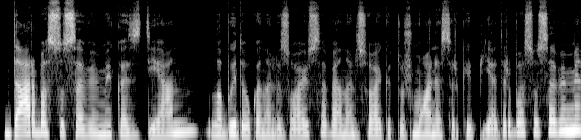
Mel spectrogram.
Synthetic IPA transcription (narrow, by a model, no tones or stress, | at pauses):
d̪ɐrbɐssʊsɐʋʲɪmʲɪkɐzʲd̪ʲiɛnlˠɐbɐɪd̪ɐʊkɐnɐlʲɪzuɔjʊssɐːʋʲɛɐnɐlʲɪzuɔjɛkʲɪt̪ʊsʒmoːnʲeːsɪɾkɐɪpjiɛd̪ʲɪɾbɐsʊsɐʋʲɪmʲɪ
